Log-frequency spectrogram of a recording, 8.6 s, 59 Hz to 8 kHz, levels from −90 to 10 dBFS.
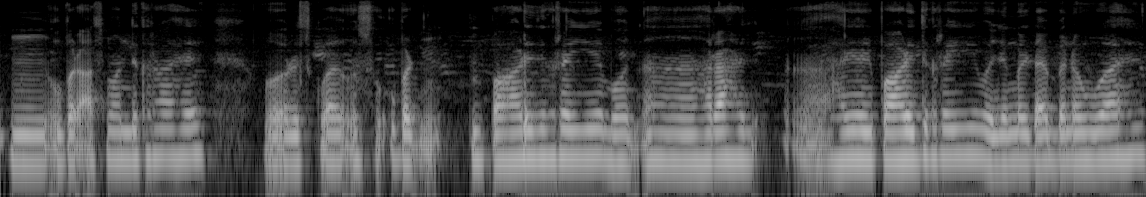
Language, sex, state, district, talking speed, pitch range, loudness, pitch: Hindi, female, Bihar, Darbhanga, 165 wpm, 145-155 Hz, -29 LUFS, 150 Hz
